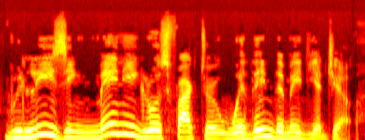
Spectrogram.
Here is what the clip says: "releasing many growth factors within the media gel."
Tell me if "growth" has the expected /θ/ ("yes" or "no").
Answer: no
